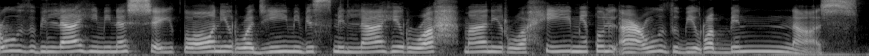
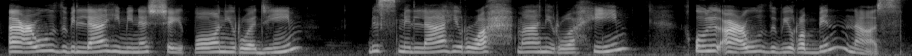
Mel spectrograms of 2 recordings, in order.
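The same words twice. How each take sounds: First: The phrases run together without any pause. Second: Each phrase is separated by a pause.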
